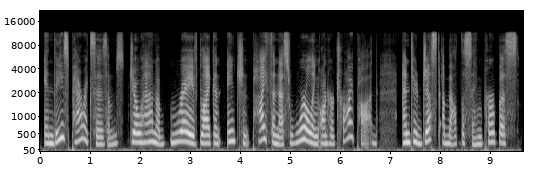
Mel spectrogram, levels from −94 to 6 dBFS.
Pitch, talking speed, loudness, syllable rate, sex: 255 Hz, 125 wpm, -18 LUFS, 3.9 syllables/s, female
